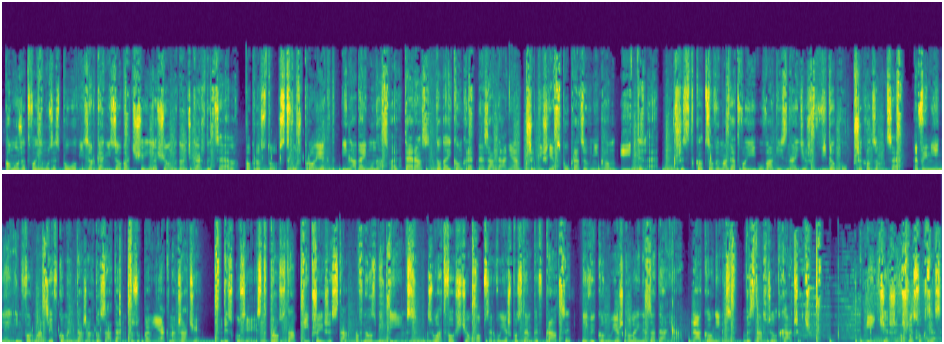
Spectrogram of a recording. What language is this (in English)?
Polish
